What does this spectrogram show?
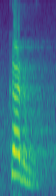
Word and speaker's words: कर्म: और इसका उच्चारण पहले वाले व्यंजन और दूसरे वाले व्यंजन के बीच में होता है। जैसे ध्यान से सुनना, क और उसके बाद म है, बीच में हम र का यूज करेंगे।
